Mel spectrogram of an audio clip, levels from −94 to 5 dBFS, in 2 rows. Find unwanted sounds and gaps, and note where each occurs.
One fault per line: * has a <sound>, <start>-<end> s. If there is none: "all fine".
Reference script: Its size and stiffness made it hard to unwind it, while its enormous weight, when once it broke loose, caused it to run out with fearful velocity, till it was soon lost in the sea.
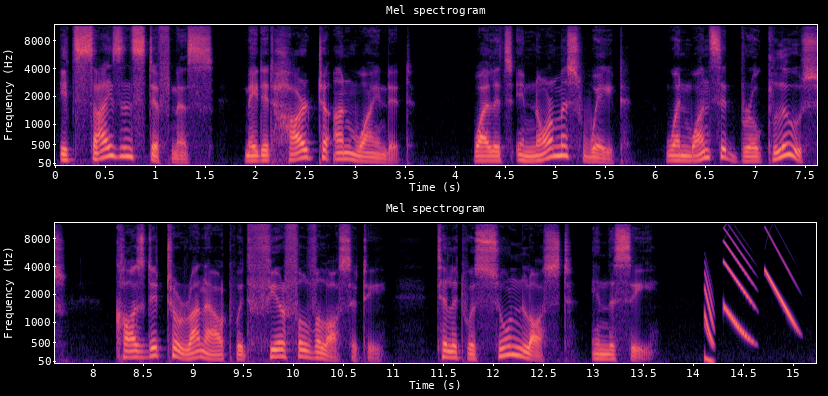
* has a chirp, 14.1-15.1 s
